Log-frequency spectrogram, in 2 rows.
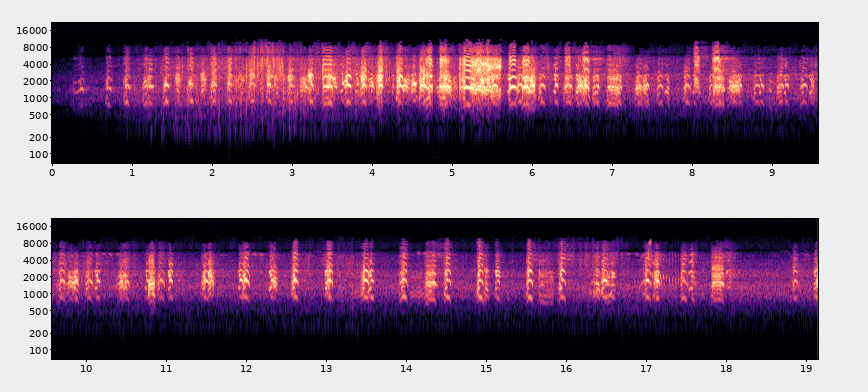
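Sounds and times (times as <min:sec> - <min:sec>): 
barnacle goose: 0:00.3 - 0:18.2, 0:18.8 - 0:19.1.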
